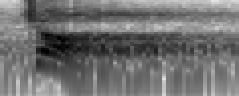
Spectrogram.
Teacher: তোমার জিহ্বাটা একেবারে তালুতে গিয়ে স্পর্শ করছে। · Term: তালব্য ধ্বনি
